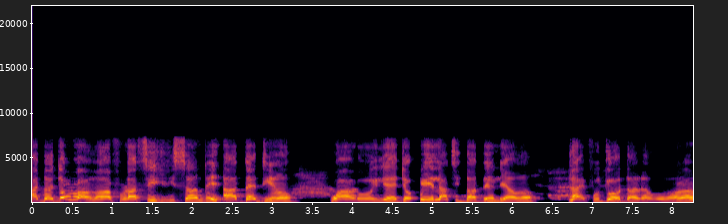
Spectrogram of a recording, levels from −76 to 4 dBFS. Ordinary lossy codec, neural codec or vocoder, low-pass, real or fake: none; codec, 32 kHz, 1.9 kbps, SNAC; 7.2 kHz; fake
